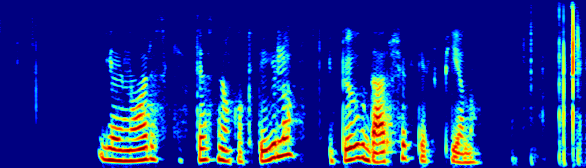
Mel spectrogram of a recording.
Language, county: Lithuanian, Vilnius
